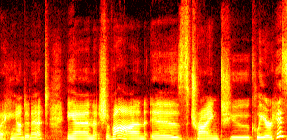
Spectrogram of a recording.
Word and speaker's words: Siobhan: a book about um siobhan and i think that's how you say her name it's spelt really differently but the audio it sounds like siobhan she is the eldest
